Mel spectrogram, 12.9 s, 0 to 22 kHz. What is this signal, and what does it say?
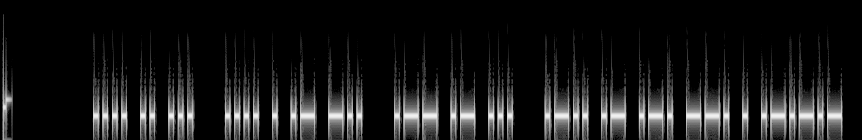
Morse code, heard as a keyed tone, about 17 wpm, 700 Hz. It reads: HIS HEAD WAS LARGE.
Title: Sentences from Top 1000 Words - Review Part 1 - 17wpm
